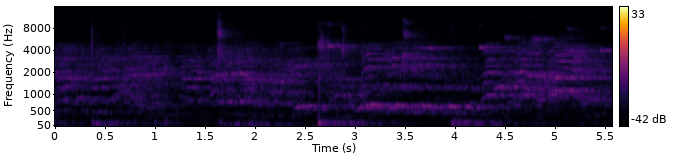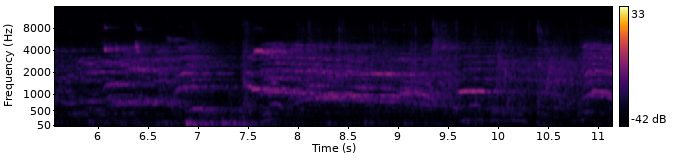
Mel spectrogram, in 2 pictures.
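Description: Young women call out and cheer loudly in a large echoing gym.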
